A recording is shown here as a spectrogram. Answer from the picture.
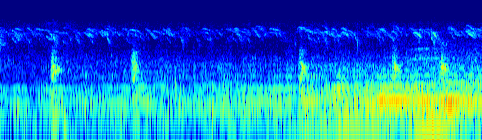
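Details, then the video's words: Chicken finding food for its young: continuous high descending peeps over a low humming background that grows louder, with a few brief clucks spaced about a second apart. "Chicken find a food for their baby"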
